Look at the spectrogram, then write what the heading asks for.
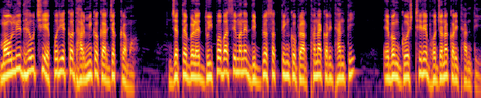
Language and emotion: Odia, neutral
